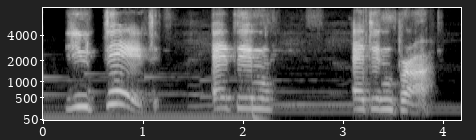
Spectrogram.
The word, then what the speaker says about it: Edinburgh: My husband was calling it Edenberg. But it's brah and bra like b r a bra.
